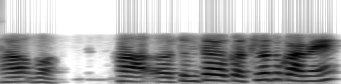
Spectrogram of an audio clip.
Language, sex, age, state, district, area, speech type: Marathi, female, 30-45, Maharashtra, Amravati, urban, conversation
